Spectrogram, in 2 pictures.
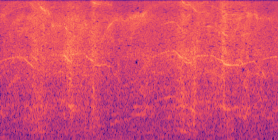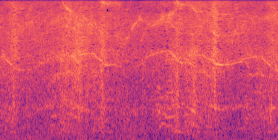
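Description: Wing-class slot cars racing on a large multi-lane track. Their small electric motors whine in pitch sweeps that rise and fall about once a second as the cars accelerate down the straights and brake into the turns.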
